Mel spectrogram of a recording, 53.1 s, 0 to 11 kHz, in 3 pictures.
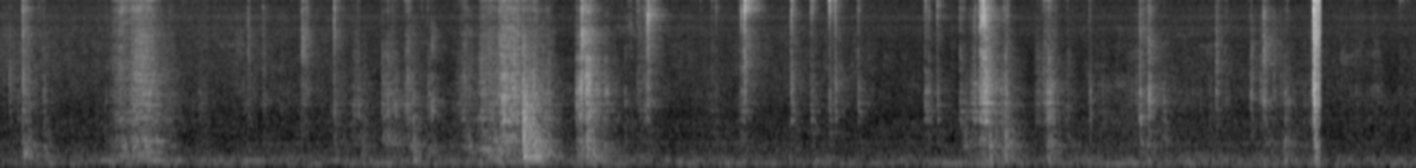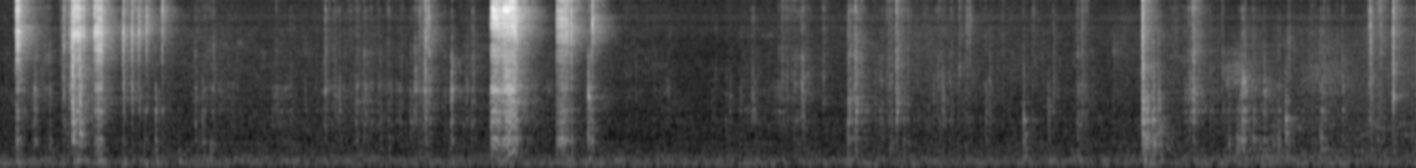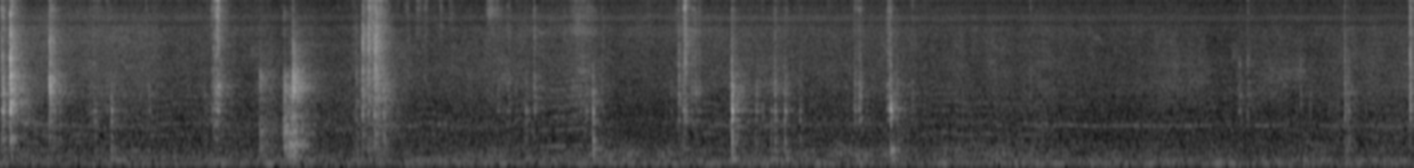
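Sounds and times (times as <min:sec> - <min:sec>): plastic parts clicking and rattling: 0:17.8 - 0:25.4.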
